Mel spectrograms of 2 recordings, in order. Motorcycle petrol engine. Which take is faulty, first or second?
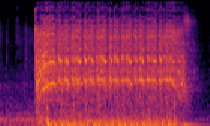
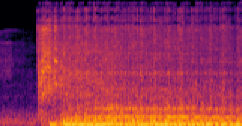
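first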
